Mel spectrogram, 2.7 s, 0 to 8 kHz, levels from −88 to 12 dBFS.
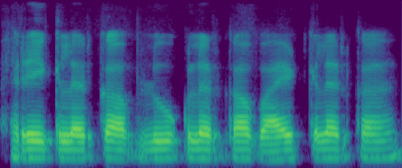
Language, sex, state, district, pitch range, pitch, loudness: Hindi, male, Bihar, Gaya, 115-120 Hz, 115 Hz, -16 LUFS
